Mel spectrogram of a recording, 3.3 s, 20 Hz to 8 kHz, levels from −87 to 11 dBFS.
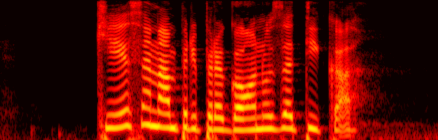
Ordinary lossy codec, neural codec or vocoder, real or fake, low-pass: none; none; real; none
